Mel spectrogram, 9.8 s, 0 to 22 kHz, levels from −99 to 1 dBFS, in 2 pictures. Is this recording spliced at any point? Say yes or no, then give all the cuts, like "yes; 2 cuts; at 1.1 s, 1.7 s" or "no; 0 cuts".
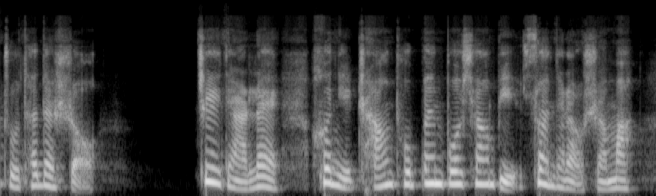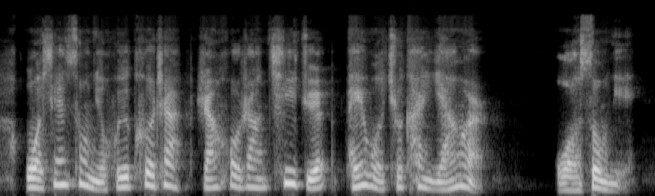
yes; 1 cut; at 6.3 s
